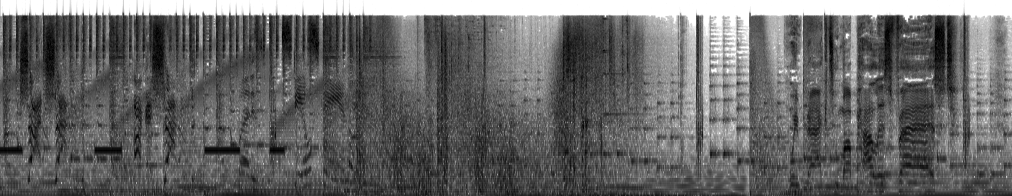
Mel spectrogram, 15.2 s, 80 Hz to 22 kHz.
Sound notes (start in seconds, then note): 0.0 beep; 5.3 gun shots firing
